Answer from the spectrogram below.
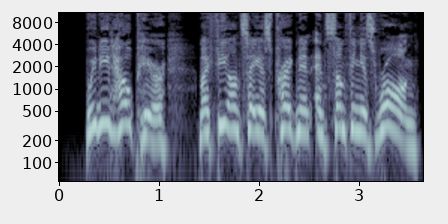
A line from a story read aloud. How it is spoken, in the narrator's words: he shouted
